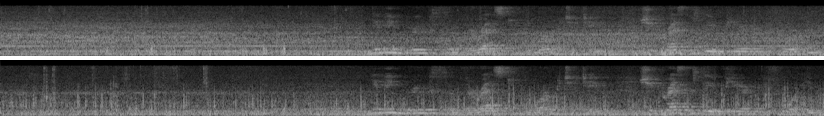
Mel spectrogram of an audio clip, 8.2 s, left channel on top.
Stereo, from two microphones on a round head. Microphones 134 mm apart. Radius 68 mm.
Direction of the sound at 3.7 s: 65° right (ahead or behind).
